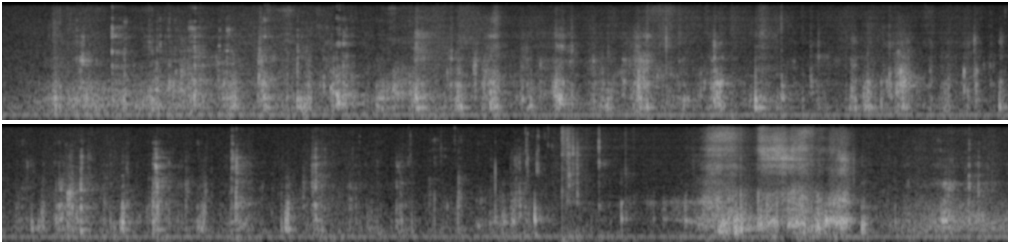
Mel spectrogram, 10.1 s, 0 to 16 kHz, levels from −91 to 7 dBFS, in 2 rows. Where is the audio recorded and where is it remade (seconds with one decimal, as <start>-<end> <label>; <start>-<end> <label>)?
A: 0.0-2.0 recorded; 2.0-4.9 remade; 4.9-7.8 recorded; 7.8-9.3 remade; 9.3-10.1 recorded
